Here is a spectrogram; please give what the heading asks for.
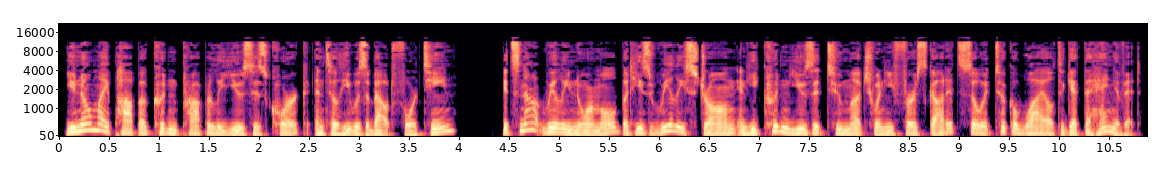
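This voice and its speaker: A man voicing an earnest young boy who recites his lines quickly and with a straight face in a storybook reading. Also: medium pitch, animated, a little mellow, dry recording, clean studio sound, lightly acted. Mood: matter-of-fact.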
